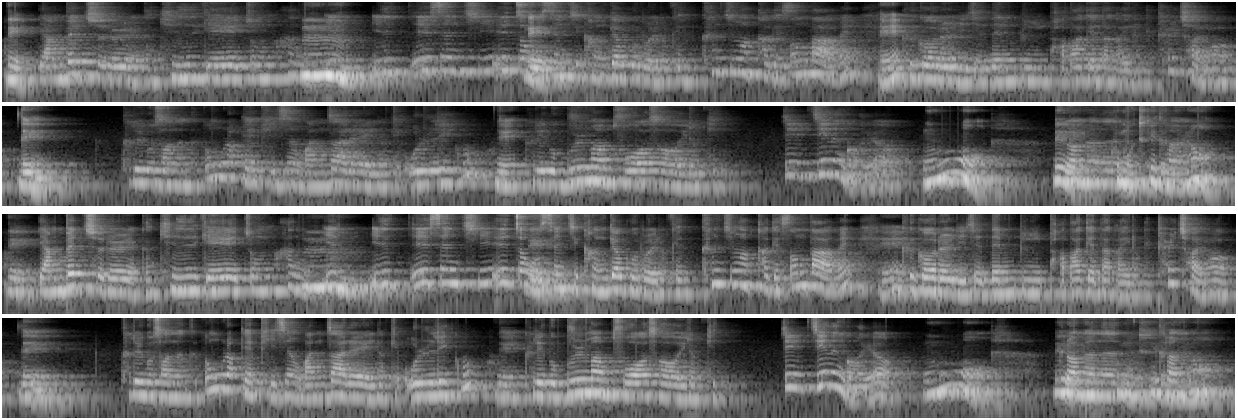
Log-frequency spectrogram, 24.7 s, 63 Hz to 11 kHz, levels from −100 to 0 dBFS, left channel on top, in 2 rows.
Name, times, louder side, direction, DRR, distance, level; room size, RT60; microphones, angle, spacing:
voice 1, 0.4-3.4 3.7-12.3 13.5-17.0 17.6-19.5 20.1-21.3 23.0-23.5 24.0-24.2, right 3 dB, 75° right, 7 dB, 0.4 m, -32 dB
voice 2, 3.0-3.6 5.2-5.5 8.8-9.0 12.5-12.8 17.3-17.5 21.5-22.2 22.8-23.2 23.5-24.4, left 4 dB, 80° left, 6 dB, 0.4 m, -26 dB
4.0 x 2.4 x 3.4 m, 1.1 s
head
